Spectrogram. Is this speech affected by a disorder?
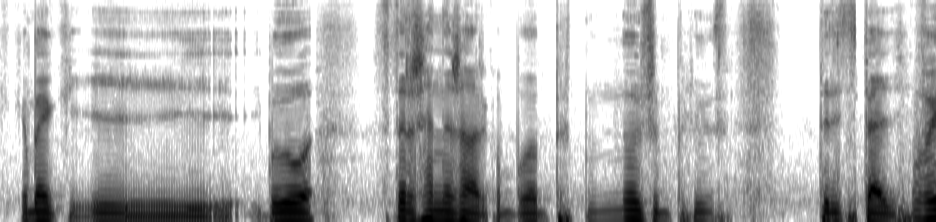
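Yes: cerebral palsy.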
